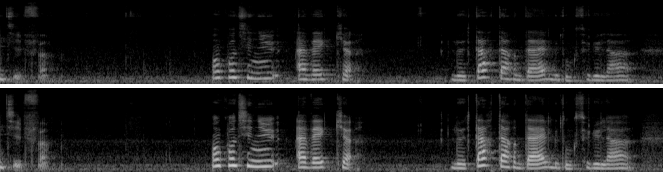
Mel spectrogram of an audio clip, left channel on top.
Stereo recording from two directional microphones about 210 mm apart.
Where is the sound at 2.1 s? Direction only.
35° right (ahead or behind).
